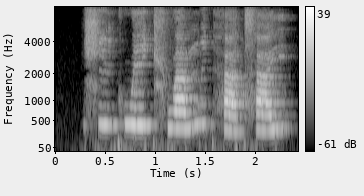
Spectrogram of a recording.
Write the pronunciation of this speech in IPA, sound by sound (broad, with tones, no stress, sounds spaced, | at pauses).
ɕ ĩ˦ kʰ w e˦ t͡ɕʰ w a˧ m i˦ ʔ h a˨˩ t͡sʰ a˨˦ j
